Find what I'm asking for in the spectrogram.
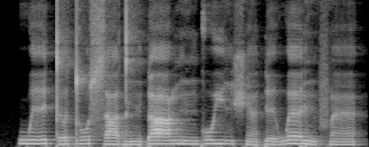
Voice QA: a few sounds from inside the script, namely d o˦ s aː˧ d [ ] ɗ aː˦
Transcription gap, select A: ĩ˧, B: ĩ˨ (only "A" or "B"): B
